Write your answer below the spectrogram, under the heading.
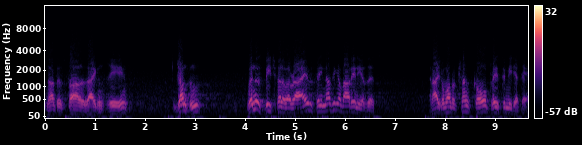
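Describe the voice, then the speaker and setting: An actor playing an authoritative police superintendent in an old radio crime drama, deliberate and commanding. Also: male voice, medium pitch, big pitch swings, husky. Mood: grave, commanding. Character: brisk, authoritative male British police superintendent. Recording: narrow muffled vintage radio recording.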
